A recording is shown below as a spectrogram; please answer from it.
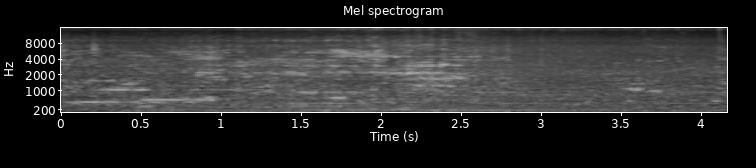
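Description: Busy street ambience: a steady rumble of traffic with scattered snatches of people talking.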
